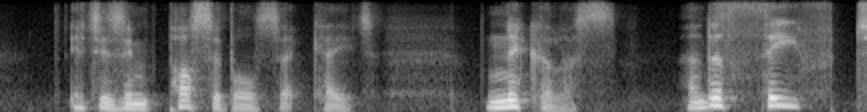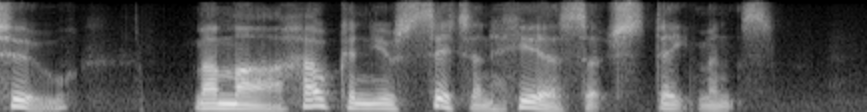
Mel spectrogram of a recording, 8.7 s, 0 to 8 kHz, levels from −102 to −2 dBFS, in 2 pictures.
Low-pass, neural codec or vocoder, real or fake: 7.2 kHz; codec, 16 kHz, 0.8 kbps, ZipCodec; fake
